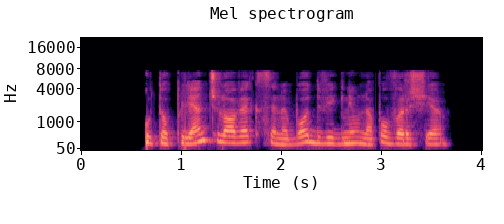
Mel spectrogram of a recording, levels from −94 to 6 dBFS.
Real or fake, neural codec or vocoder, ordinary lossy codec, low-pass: real; none; AAC, 32 kbps; 7.2 kHz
